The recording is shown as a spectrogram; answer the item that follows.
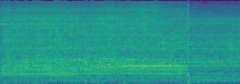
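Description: Small single-cylinder Honda CG motorcycle running at a steady cruising speed, heard from the rider's seat under a steady rush of wind and road noise, with heavy trucks alongside.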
